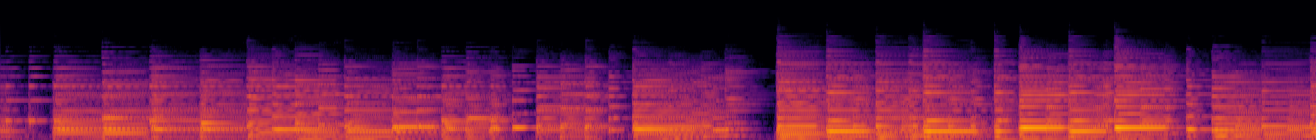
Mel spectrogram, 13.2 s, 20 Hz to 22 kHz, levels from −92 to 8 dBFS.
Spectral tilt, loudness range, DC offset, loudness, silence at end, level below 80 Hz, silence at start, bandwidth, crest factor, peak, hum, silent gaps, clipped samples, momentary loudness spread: -8.5 dB/octave; 6 LU; under 0.1%; -25 LUFS; 0 s; -44 dBFS; 0 s; 7 kHz; 16 dB; -8 dBFS; none; none; under 0.1%; 11 LU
